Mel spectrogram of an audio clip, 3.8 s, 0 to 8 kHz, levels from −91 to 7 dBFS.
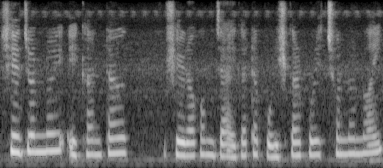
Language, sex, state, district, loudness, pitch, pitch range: Bengali, female, Odisha, Malkangiri, -17 LUFS, 245 Hz, 230-265 Hz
